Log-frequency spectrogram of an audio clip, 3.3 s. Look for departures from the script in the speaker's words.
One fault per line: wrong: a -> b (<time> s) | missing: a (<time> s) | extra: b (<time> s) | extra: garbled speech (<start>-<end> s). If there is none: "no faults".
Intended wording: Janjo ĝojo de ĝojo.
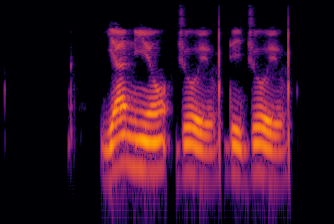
no faults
